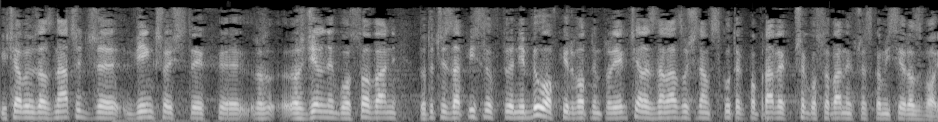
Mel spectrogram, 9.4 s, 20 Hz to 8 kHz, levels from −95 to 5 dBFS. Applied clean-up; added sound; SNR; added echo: none; none; none; none.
